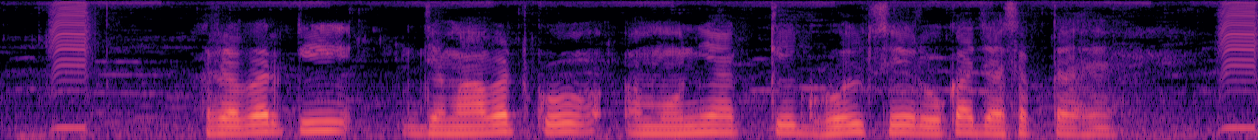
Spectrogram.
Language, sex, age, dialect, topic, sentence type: Hindi, male, 25-30, Kanauji Braj Bhasha, agriculture, statement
